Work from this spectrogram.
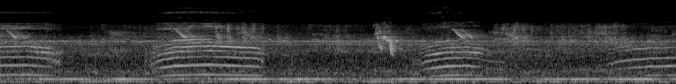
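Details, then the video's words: Kitten giving repeated arched meows, each rising then falling, about every one and a half to two seconds, with a steady low electrical hum in the background. "Cute kitten meowing"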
